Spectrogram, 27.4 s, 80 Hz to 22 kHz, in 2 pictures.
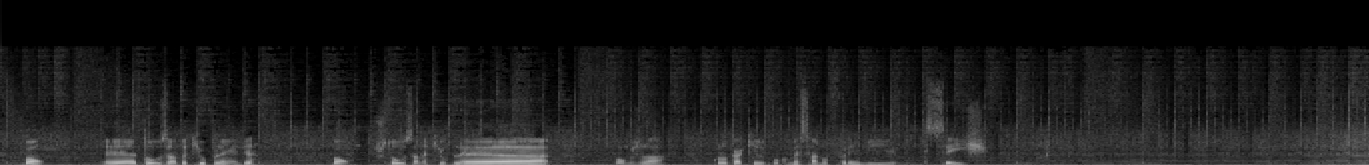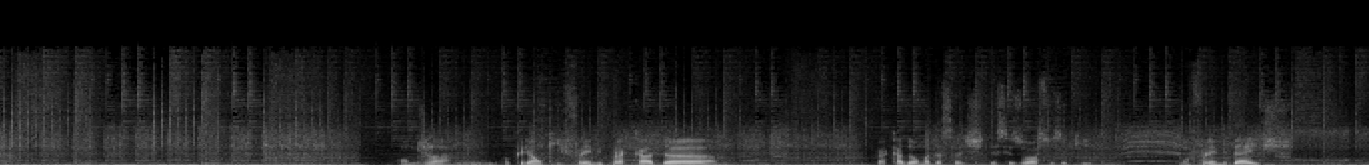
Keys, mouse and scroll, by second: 4.2 middle click, 4.6 click, 9.5 r, 10.1 click, 15.6 middle click, 16.7 middle click, 17.6 r, 18.6 click, 19.3 right click, 19.6 r, 20.3 click, 22.0 click, 24.0 right click, 26.1 r.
